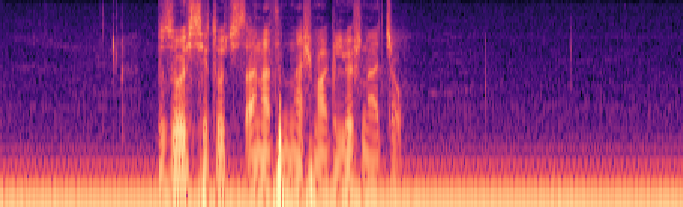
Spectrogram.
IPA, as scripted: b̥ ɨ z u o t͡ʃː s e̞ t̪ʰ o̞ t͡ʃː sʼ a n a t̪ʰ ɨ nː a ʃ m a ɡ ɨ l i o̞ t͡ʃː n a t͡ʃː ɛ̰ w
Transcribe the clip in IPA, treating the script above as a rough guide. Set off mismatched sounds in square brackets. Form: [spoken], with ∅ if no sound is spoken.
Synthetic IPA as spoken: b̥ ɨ z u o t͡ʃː s e̞ t̪ʰ o̞ t͡ʃː sʼ a n a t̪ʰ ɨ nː a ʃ m a ɡ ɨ l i o̞ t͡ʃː n a t͡ʃː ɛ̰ w

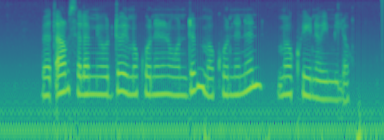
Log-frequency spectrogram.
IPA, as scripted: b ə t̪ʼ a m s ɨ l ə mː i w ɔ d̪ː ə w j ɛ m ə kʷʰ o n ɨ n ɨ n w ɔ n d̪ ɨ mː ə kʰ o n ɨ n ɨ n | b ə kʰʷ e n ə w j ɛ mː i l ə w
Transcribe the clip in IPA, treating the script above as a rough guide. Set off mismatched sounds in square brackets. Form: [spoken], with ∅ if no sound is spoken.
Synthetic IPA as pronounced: b ə t̪ʼ a m s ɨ l ə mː i w ɔ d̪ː ə w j ɛ m ə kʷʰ o n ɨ n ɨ n w ɔ n d̪ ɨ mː ə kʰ o n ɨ n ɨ n | [m] ə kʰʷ e n ə w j ɛ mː i l ə w

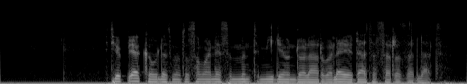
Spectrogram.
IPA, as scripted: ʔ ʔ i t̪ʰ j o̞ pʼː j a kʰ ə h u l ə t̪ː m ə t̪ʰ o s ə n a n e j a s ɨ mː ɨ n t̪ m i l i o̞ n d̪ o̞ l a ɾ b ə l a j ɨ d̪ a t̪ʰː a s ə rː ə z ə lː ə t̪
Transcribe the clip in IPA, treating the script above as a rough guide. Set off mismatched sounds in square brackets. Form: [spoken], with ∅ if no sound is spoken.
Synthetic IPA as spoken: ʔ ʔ i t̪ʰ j o̞ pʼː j a kʰ ə h u l ə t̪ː m ə t̪ʰ o s ə [m] a n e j a s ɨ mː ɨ n t̪ m i l i o̞ n d̪ o̞ l a ɾ b ə l a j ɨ d̪ a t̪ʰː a s ə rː ə z ə lː [a] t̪

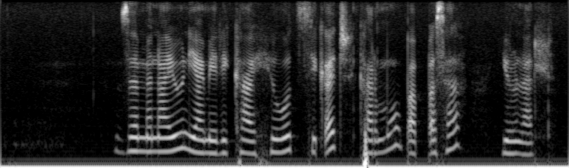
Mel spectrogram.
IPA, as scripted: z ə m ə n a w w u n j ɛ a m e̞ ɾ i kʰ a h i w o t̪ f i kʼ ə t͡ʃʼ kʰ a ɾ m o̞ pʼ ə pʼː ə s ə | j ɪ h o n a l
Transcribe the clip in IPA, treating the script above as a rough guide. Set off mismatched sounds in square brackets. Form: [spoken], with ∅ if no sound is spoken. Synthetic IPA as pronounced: z ə m ə n a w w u n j ɛ a m e̞ ɾ i kʰ a h i w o t̪ [s] i kʼ ə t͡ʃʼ kʰ [ə] ɾ m o̞ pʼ ə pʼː ə s ə | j ɪ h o n a l

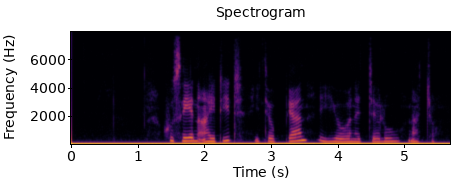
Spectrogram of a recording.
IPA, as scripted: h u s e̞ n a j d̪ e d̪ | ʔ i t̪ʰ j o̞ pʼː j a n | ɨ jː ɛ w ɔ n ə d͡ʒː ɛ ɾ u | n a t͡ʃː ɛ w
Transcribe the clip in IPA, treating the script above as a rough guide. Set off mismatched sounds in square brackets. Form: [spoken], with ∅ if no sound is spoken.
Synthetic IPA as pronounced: h u s e̞ n a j d̪ [i] d̪ | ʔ i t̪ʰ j o̞ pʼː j a n | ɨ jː ɛ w ɔ n ə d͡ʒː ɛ [l] u | n a t͡ʃː ɛ w

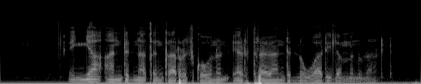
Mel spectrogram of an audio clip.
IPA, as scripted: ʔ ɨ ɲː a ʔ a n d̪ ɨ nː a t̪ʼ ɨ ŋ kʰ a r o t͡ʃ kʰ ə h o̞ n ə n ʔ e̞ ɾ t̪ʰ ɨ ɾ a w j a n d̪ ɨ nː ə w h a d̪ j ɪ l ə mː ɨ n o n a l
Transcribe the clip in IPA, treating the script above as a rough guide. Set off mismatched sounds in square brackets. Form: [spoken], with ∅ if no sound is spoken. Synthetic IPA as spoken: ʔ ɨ ɲː a ʔ a n d̪ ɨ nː a t̪ʼ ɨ ŋ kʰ a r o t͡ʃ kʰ ə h o̞ n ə n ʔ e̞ ɾ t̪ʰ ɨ ɾ a w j a n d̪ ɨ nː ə w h a d̪ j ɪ l ə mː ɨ n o n a l

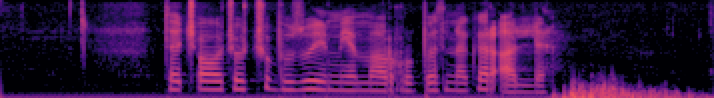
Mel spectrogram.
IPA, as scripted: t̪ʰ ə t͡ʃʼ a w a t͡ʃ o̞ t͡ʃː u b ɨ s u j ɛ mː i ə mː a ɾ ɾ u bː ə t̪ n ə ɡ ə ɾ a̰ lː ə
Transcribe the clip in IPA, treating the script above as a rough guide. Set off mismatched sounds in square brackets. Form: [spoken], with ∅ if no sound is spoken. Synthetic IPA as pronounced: t̪ʰ ə t͡ʃʼ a w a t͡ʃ o̞ t͡ʃː u b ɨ [z] u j ɛ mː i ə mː a ɾ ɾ u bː ə t̪ n ə ɡ ə ɾ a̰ lː ə

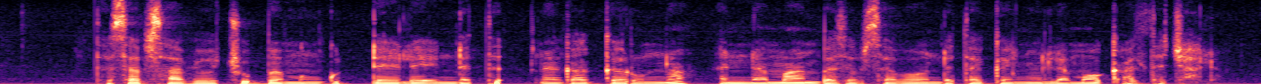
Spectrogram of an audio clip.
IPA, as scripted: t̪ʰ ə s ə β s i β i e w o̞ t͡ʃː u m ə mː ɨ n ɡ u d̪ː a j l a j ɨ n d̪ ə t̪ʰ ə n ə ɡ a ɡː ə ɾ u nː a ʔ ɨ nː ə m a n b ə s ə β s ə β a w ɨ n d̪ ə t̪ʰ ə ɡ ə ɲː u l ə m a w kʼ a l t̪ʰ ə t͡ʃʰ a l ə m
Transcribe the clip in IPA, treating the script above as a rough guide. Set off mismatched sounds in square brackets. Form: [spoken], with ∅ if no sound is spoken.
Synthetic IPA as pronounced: t̪ʰ ə s ə β s [a] β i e w o̞ t͡ʃː u [b] ə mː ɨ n ɡ u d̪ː a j l a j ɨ n d̪ ə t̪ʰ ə n ə ɡ a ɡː ə ɾ u nː a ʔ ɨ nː ə m a n b ə s ə β s ə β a w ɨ n d̪ ə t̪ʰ ə ɡ ə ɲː u l ə m a w kʼ a l t̪ʰ ə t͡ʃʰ a l ə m

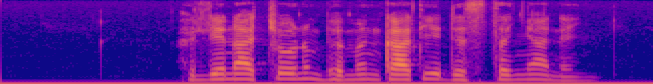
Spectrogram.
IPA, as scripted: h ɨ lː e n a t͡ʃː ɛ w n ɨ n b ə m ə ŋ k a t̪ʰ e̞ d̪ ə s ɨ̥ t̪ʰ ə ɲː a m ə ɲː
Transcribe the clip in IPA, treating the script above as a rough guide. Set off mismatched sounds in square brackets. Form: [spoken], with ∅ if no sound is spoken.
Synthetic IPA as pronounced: h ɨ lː e n a t͡ʃː ɛ w n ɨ [m] b ə m ə ŋ k a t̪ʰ e̞ d̪ ə s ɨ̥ t̪ʰ ə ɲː a [n] ə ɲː

